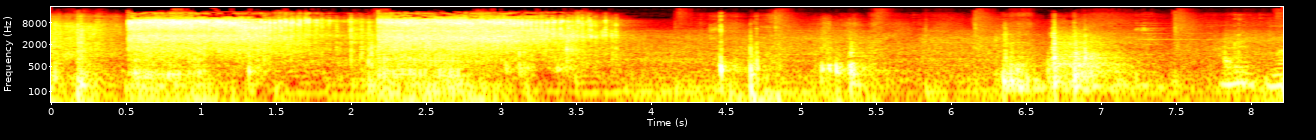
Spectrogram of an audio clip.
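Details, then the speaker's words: 2015 Bad Boy Elite ZT 54-inch mower deck, deck and belt removed, pulleys hand-spun: loud, rough hissing whirr from a worn spindle bearing running loose on its shaft, found during first full service; spindle bearings replaced. "okay we got the deck off and we're gonna check pulleys all right we found something noisy so that one's loud"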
